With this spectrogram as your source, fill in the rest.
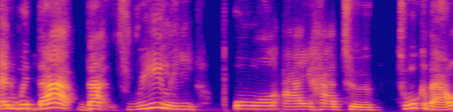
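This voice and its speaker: The background stays quiet while a woman talks with lively intonation. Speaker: mortgage lender presenting to real estate agents. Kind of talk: presentation to agents on video call. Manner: halting with many fillers.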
